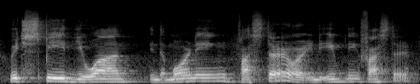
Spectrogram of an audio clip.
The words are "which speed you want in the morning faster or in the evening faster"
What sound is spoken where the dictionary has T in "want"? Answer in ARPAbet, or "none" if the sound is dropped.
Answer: T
